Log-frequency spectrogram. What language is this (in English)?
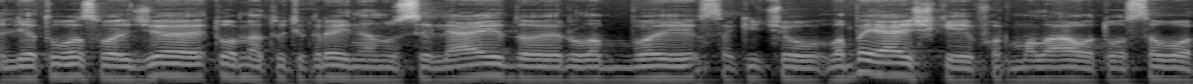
Lithuanian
